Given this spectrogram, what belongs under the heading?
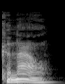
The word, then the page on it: canal: British English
